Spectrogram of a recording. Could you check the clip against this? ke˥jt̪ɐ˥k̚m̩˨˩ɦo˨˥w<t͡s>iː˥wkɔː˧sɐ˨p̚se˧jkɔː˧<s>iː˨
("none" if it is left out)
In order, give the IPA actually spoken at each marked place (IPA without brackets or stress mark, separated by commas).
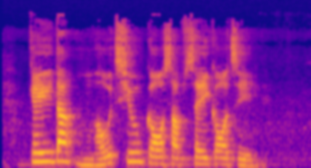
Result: t͡sʰ, t͡s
